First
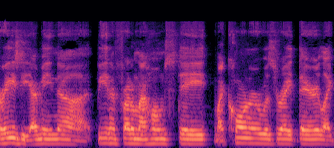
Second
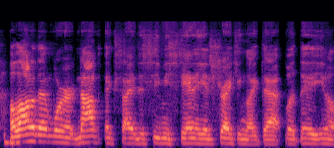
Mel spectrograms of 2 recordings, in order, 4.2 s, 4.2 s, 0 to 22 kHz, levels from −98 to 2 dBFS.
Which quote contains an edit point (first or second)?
first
